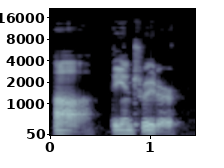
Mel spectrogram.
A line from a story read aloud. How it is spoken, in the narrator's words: the ruler calmly says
